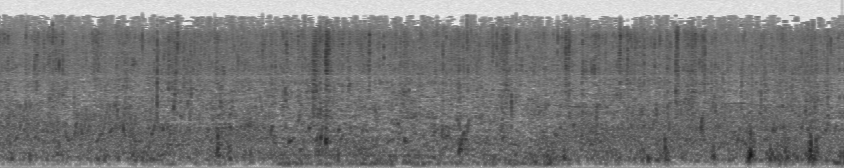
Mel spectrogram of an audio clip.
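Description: Wind buffeting the microphone in uneven gusts, with a couple of stronger gusts near the end.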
